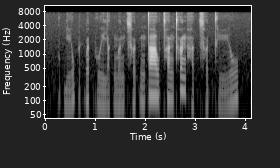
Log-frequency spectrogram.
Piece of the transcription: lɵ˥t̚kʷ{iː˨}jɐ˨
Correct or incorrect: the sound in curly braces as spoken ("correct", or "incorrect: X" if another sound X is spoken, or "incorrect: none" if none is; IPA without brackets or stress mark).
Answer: correct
